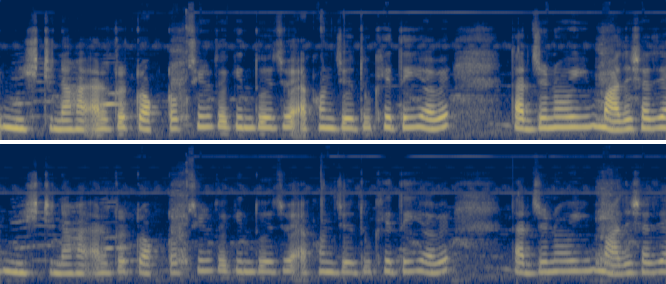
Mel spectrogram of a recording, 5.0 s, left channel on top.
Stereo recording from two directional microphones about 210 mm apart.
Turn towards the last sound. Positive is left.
turn(degrees=40)  # may be behind; listen again after turning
